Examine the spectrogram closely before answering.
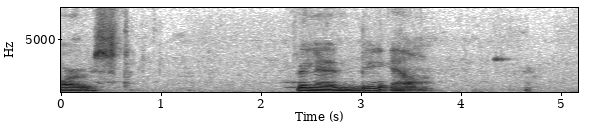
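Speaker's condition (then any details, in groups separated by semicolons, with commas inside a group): Multiple sclerosis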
